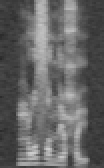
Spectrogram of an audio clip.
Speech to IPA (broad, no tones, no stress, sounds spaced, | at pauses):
ŋʷ i zˤ ɪ n ɪ ħ ɪ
